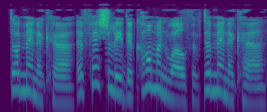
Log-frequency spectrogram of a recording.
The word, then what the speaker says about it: Dominica: gained independence in 1978 its name is pronounced with emphasis on the third syllable related to its former Dominique Dominica has been nicknamed that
